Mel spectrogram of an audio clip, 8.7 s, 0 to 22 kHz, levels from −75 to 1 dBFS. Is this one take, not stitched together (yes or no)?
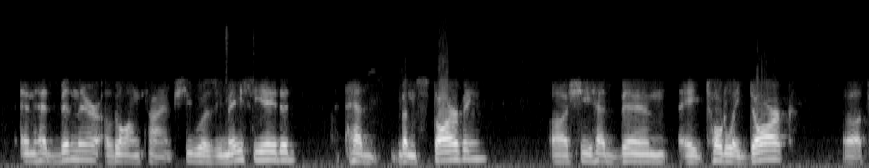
no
